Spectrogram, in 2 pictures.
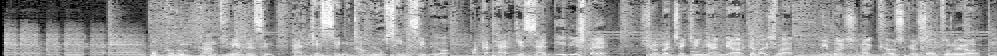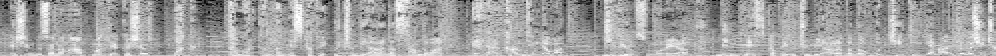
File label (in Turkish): emotion neseli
